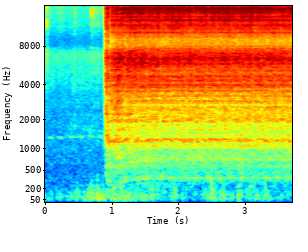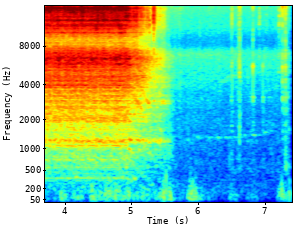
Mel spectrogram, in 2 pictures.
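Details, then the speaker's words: VW Golf Mk1 engine with tappet cover off, cranked on the starter to watch cam and valves: about four seconds of even, rhythmic cranking near three beats a second, no clatter or catches; valves move normally, no problem seen. "Look if everyone go down and up. Doesn't seem if there's any problem."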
